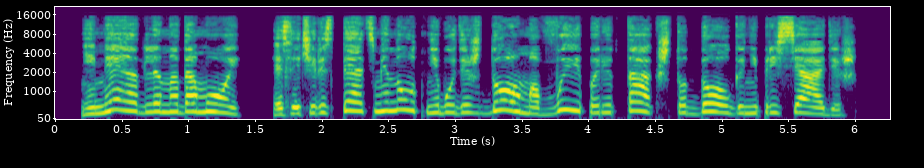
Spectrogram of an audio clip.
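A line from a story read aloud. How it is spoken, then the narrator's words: Sudden angry shout. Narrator (Russian): И как закричит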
